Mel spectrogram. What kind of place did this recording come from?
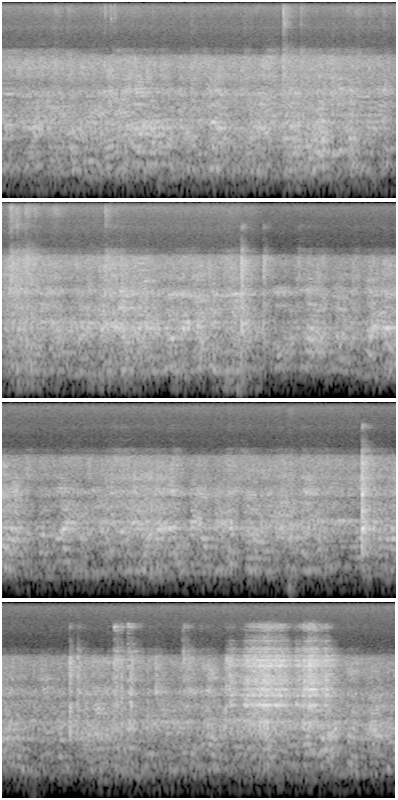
crowded indoor space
